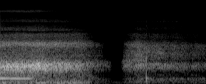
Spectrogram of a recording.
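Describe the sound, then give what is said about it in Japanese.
A long, breathy exhale during a guided breathing exercise, with steady airflow, a brief silent pause and then another softer breath. “吸って、息を吸うのは気持ちいい。吐いて、”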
